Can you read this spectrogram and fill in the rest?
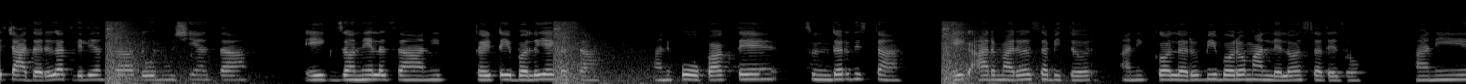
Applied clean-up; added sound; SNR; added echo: none; Gunshot, gunfire; 12 dB; none.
